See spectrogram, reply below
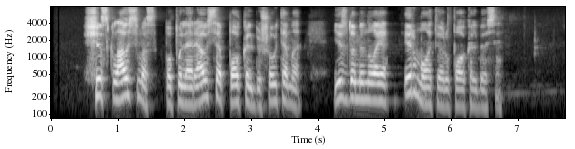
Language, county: Lithuanian, Vilnius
